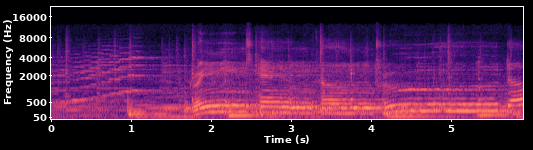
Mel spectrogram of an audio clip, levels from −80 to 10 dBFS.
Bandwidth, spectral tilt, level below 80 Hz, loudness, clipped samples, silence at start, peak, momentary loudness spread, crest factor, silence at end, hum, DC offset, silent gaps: 13 kHz; -6 dB/octave; -34 dBFS; -18 LUFS; under 0.1%; 0 s; -4 dBFS; 10 LU; 14 dB; 0 s; none; under 0.1%; none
